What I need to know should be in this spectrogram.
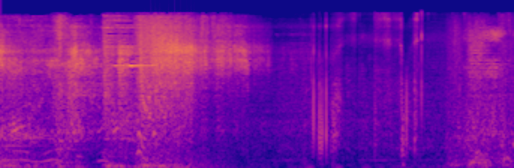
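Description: Fantasy game combat effects whoosh and clash.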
